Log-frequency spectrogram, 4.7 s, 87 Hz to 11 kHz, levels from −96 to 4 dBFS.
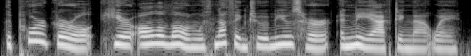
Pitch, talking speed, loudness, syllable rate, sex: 210 Hz, 205 wpm, -15 LUFS, 5.2 syllables/s, female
